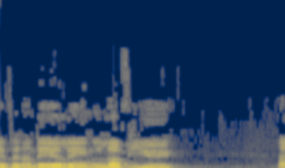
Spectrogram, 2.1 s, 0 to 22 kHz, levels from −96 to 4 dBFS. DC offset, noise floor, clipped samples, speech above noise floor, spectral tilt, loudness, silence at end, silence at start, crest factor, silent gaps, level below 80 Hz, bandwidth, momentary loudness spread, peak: under 0.1%; -45 dBFS; under 0.1%; 30 dB; -6.5 dB/octave; -16 LUFS; 0 s; 0 s; 16 dB; none; -46 dBFS; 15.5 kHz; 8 LU; 0 dBFS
